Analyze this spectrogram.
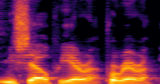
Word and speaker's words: Michel Pereira: We called him Michael last week. Yes. We will revise that. apologize. Yeah, his name is Michel Pereira.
